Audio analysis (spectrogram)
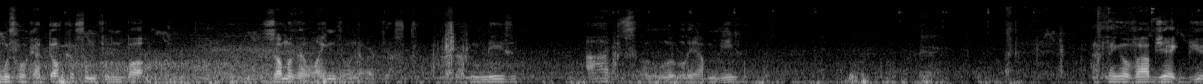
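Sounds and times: faint low street hum: 0:00.0 - 0:12.0
soft footsteps on pavement: 0:00.0 - 0:12.0.

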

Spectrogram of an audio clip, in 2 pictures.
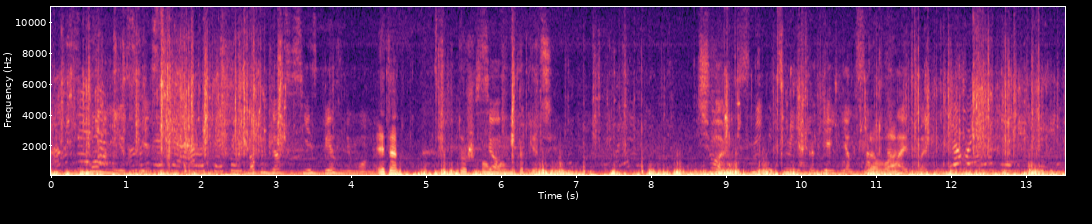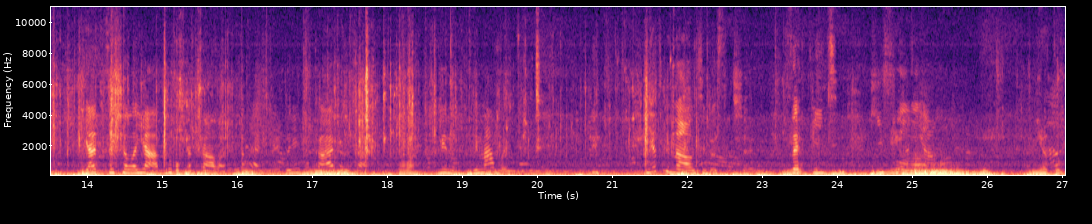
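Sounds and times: voices exclaiming: 0:00.0 - 0:04.7, 0:08.6 - 0:25.4
wind rumbling on microphone: 0:00.0 - 0:27.0.

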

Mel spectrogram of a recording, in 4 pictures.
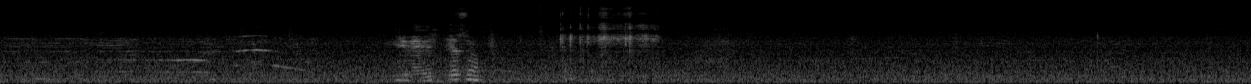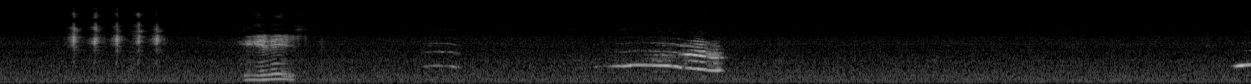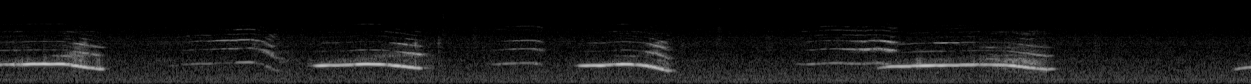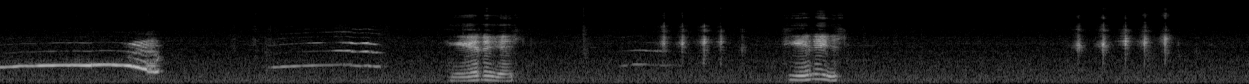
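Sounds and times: cat meowing: 0:01.0 - 0:03.1, 0:16.7 - 0:17.2, 0:18.5 - 0:19.8, 0:26.8 - 0:31.8, 0:33.0 - 0:35.6, 0:40.2 - 0:41.4, 0:43.7 - 0:44.4.

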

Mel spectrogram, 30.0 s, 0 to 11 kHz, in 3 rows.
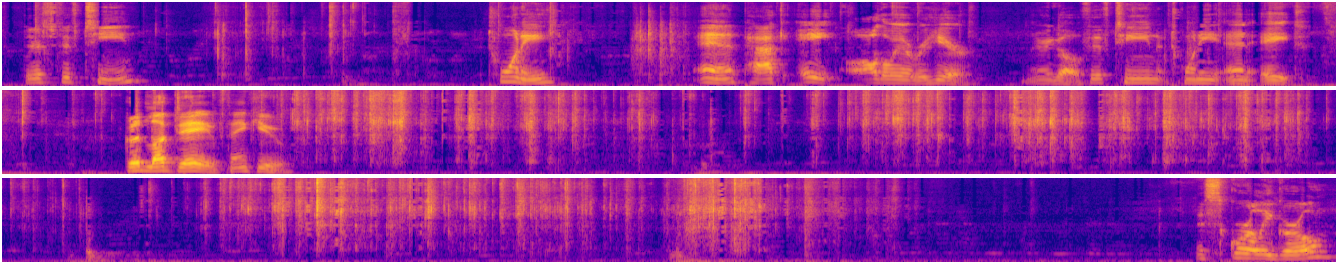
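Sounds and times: foil wrapper crinkling and tearing: 0:01.1 - 0:03.0, 0:11.8 - 0:26.8.

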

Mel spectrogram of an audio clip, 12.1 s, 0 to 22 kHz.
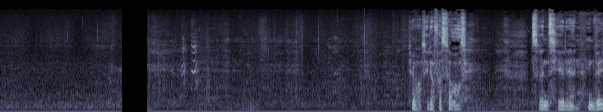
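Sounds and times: distant voices: 0:03.0 - 0:12.0.

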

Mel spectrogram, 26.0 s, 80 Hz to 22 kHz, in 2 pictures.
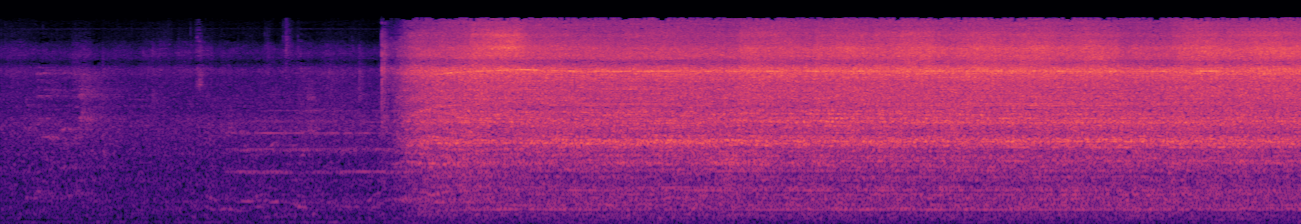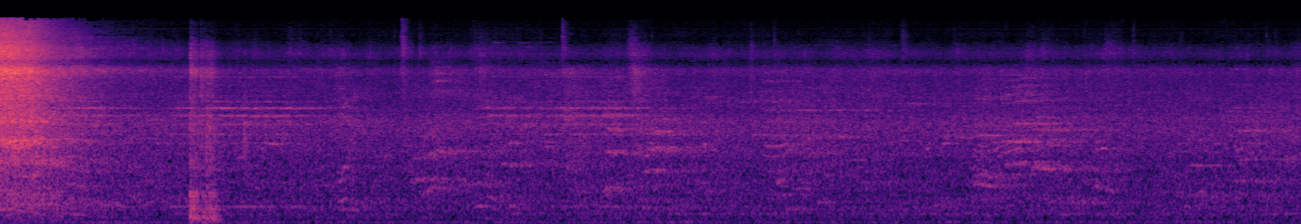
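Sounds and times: hair dryer blowing: 0:03.8 - 0:15.2
short knock: 0:14.9 - 0:15.3.

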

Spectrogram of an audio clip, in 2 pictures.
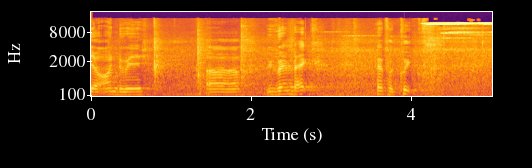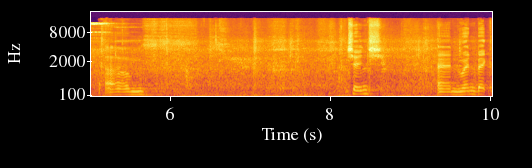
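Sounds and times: vehicle rumble and hiss: 0:01.4 - 0:10.0.

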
